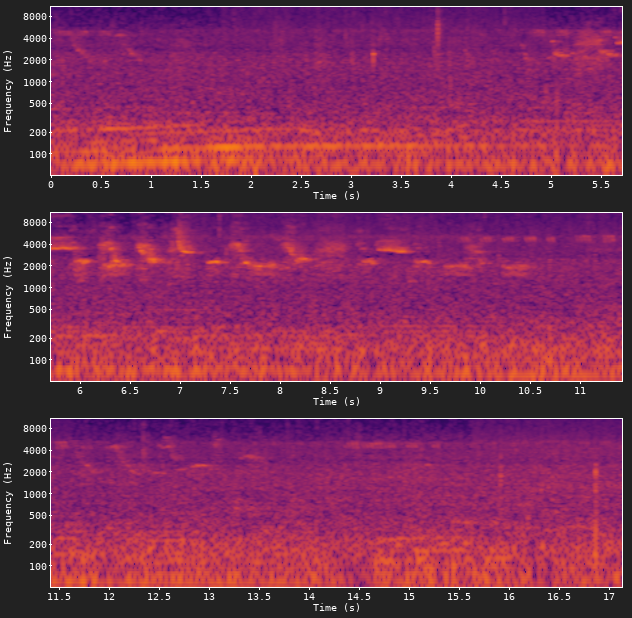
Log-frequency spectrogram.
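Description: Steady rain falling, with small birds chirping in quick bursts for several seconds in the middle.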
